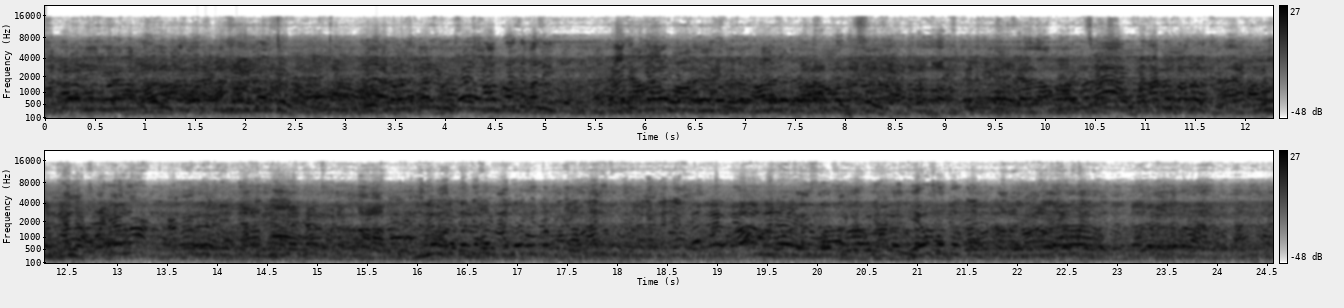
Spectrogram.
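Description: A large crowd of spectators talking at once: a loud, steady babble of many voices with no single voice standing out.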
